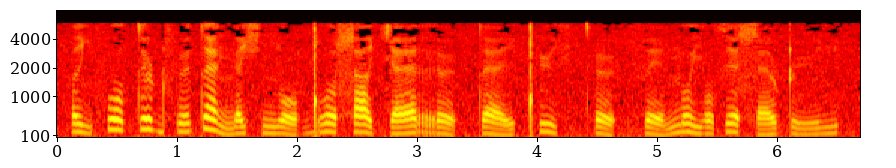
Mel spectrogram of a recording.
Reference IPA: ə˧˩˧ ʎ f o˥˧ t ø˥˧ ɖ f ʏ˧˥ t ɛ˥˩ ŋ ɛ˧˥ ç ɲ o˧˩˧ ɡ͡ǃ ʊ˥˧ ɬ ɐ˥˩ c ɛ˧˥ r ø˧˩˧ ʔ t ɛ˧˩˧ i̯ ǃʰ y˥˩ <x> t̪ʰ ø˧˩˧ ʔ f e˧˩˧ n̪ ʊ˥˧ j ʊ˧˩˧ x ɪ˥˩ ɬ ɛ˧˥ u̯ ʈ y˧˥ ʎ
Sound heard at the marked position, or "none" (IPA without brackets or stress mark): ç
